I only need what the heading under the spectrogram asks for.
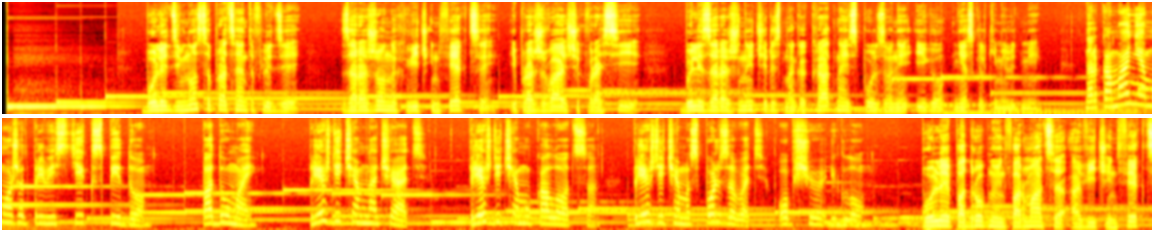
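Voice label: spot russian music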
